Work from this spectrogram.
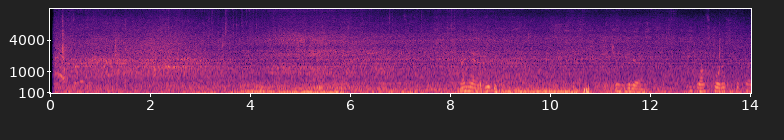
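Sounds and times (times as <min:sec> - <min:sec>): street traffic: 0:00.0 - 0:14.0.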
